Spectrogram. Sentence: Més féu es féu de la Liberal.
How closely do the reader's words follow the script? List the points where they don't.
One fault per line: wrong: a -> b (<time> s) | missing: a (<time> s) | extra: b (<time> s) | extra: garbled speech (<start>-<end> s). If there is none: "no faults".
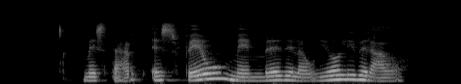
wrong: féu -> tard (1.1 s)
extra: membre (2.4 s)
extra: Unió (3.2 s)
